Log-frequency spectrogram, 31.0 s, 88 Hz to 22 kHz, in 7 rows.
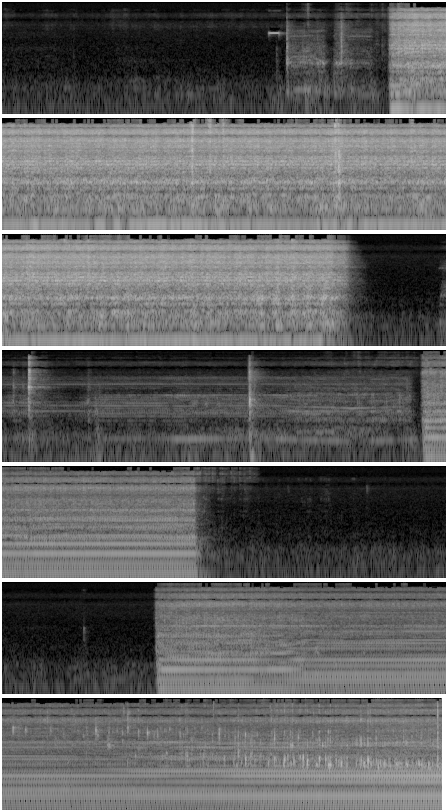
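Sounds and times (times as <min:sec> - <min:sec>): espresso machine whirring: 0:03.9 - 0:12.4, 0:17.5 - 0:19.8, 0:23.8 - 0:31.0.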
